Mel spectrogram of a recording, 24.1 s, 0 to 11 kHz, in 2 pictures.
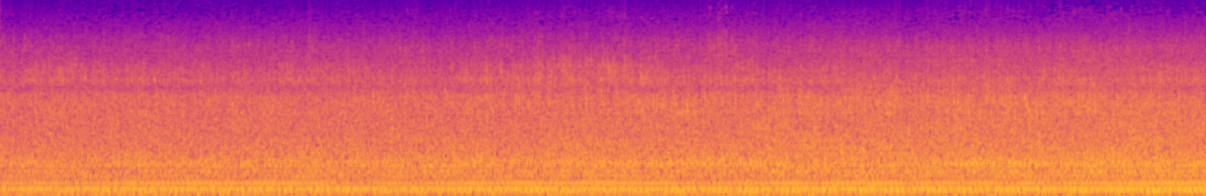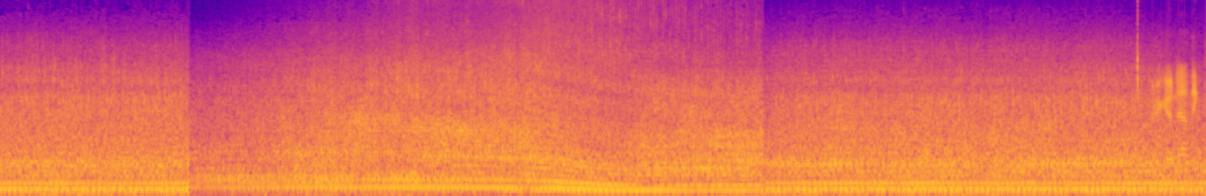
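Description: A P-47 Thunderbolt's engine drones loudly and steadily as its landing gear retracts. Midway, the tone shifts with a whining, falling sweep for several seconds, and a voice talks over it.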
